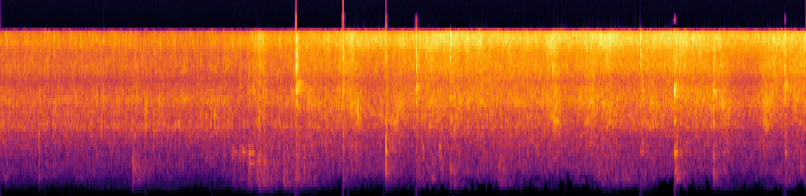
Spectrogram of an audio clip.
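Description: Pork belly pieces sizzling in a metal wok while a metal spatula stirs them. From about three seconds in, the spatula scrapes and clinks against the pan.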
